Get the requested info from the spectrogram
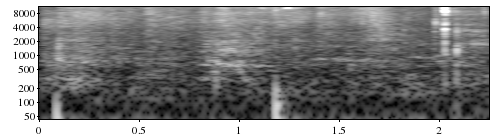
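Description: Quiet room tone broken by a few faint, soft knocks, the clearest about a second in.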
